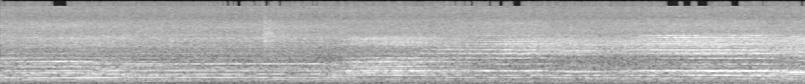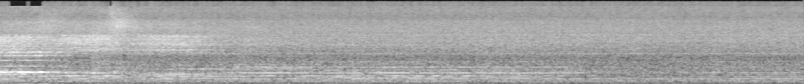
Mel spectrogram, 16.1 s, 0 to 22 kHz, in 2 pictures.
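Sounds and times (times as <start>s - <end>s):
choir singing sustained notes: 0.0s - 16.0s.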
